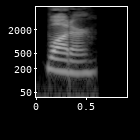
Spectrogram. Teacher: In American English, we often say water with a soft D sound in the middle.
